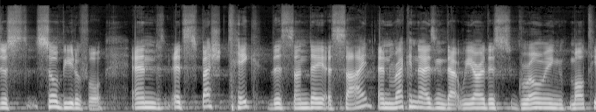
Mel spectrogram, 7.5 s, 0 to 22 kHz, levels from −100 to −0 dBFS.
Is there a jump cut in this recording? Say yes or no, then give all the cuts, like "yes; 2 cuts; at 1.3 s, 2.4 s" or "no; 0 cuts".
yes; 2 cuts; at 2.7 s, 4.7 s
